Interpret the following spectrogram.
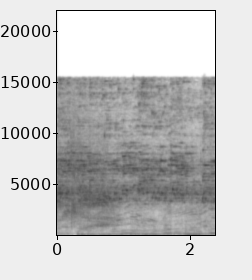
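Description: Loud, steady music accompanying a Javanese Barongan Blora procession: bright metallic clashing over a repeating pattern of low held tones.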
